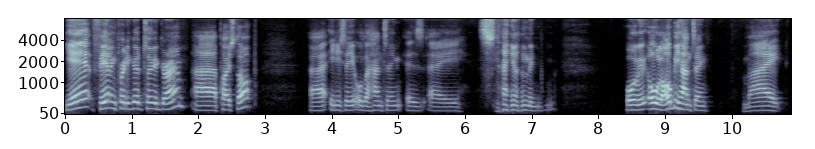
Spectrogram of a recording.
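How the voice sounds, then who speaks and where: A man's voice: a little high, slow, dry recording, studio quality. A man with a broad New Zealand Kiwi accent hosting a casual live stream, chatting to viewers in laid-back, matey slang.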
